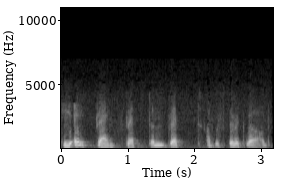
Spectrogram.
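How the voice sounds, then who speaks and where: An actress playing a genteel, knowing middle-aged widow in a vintage radio suspense play. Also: female voice, deep voice, sing-song, unhurried, breathy edge, exaggerated voice. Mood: ominous, knowing. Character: genteel, eerie middle-aged widow hostess, coyly hospitable. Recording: muffled tinny old radio broadcast.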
